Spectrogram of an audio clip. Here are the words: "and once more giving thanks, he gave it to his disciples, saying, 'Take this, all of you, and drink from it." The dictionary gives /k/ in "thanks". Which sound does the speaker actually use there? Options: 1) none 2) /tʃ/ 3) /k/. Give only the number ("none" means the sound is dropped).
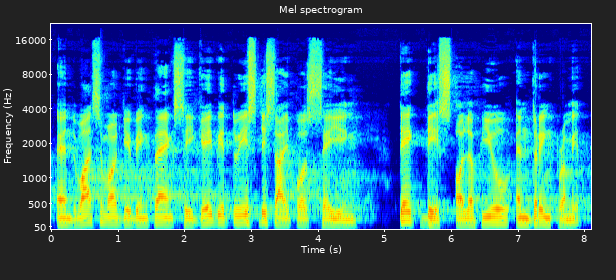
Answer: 3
